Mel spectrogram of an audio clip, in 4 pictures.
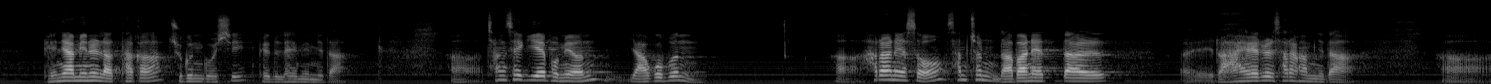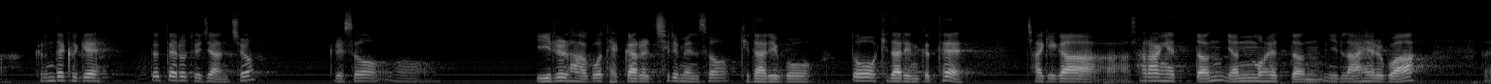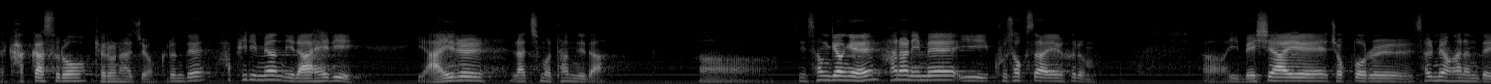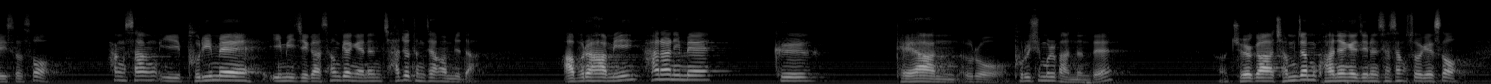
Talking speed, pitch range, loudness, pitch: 220 characters per minute, 145-180 Hz, -33 LUFS, 155 Hz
